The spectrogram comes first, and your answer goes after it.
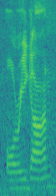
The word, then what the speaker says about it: Oregon: heard that too before it's like people say oregon or or people say oregon weird it's like it's like if you say it the way it looks it's origami it's like really weird but it's oregon a lot of people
